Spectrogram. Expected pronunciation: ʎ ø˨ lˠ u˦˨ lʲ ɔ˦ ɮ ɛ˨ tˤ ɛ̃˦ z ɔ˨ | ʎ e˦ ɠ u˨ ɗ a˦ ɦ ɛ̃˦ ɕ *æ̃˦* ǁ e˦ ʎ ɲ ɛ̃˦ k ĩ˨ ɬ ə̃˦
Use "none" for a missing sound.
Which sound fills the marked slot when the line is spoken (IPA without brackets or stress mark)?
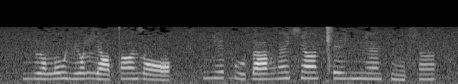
ã˦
